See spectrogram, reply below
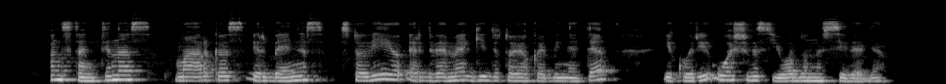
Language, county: Lithuanian, Panevėžys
